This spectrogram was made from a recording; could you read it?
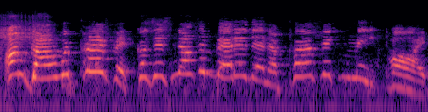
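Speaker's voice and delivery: put-on British accent, quick and high-pitched. Redoing the take, the speaker says the line again in a british accent. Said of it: "when you did that accent".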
